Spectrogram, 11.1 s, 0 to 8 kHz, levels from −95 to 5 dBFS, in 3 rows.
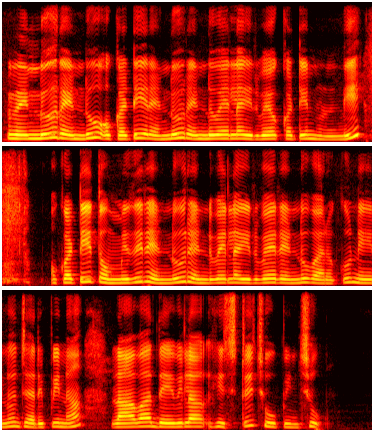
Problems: none marked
